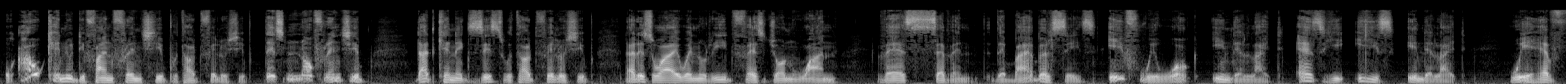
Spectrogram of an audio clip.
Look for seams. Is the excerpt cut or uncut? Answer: cut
